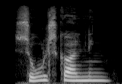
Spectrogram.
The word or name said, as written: solskoldning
